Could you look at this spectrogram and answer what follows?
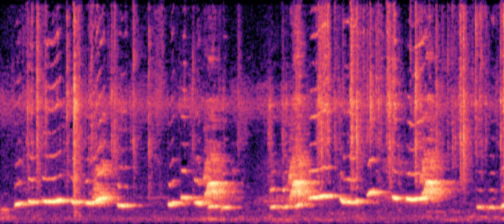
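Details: Young yellow-cheek pet cockatiel whistling the Flamengo anthem: a run of clear, slurred whistled notes, some held and some rising, in phrases broken by short pauses.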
